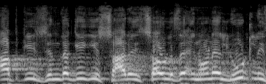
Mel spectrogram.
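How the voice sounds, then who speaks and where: A man speaks at an extremely high pitch. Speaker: Islamic scholar and religious lecturer. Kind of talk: religious lecture / sermon. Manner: earnest, argumentative, rhetorical.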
